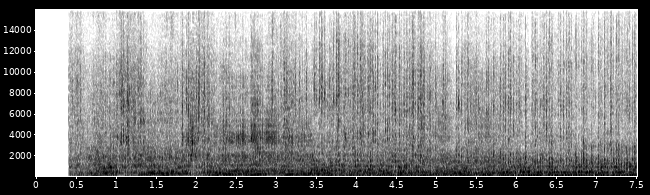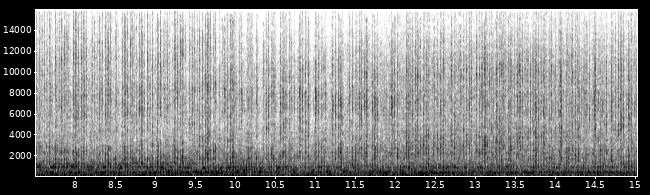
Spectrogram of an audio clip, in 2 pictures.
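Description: A drag-racing funny car's engine running loudly at idle. It cuts in suddenly, wavers in pitch over the first few seconds with small throttle changes, then settles into a steady, even note.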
